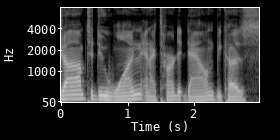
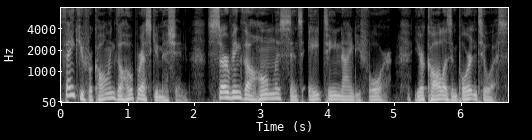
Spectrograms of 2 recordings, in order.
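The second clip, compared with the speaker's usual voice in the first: voice with an audible smile. Demonstrating an on-hold phone message for a rescue mission, smiling while speaking. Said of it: "So you notice how I'm smiling?".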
